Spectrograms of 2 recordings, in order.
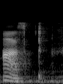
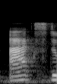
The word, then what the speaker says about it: asked: ஆனா அதை ஒரே வேர்ட்ல சிலபிஃபை பண்ணாம எப்படி சொல்லணும்னா ஆஸ்க்ட், ஆஸ்க்ட். ஓகே, ஆக்ஸ்டு வரக்கூடாது, இல்ல ஆஸ்க்டுன்னு வரக்கூடாது. ஆஸ்க் இடி தனித்தனியாவும் சொல்லக்கூடாது, இதை ஒன்னா சேர்த்து ஆஸ்க்ட்.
